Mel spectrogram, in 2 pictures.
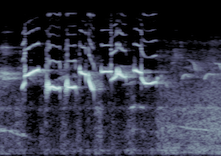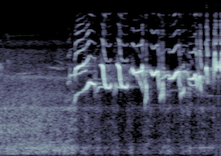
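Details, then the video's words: Oriental magpie-robin (kacer) kept at home, singing as a lure to make other birds sing: loud bursts of sweet whistled notes, rising and falling, in quick phrases, broken by a quieter gap of low rumble. "terapi pancingan Kacer tanpa mengenal waktu | Kacer rumahan pasti gacor"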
